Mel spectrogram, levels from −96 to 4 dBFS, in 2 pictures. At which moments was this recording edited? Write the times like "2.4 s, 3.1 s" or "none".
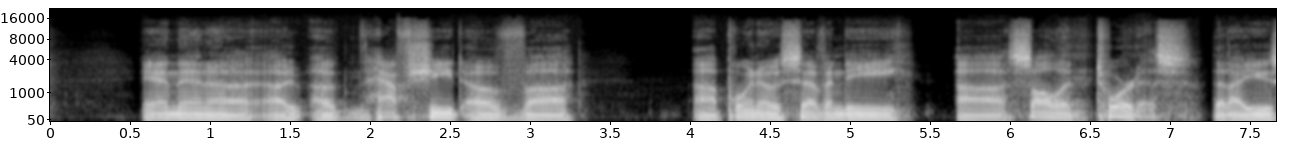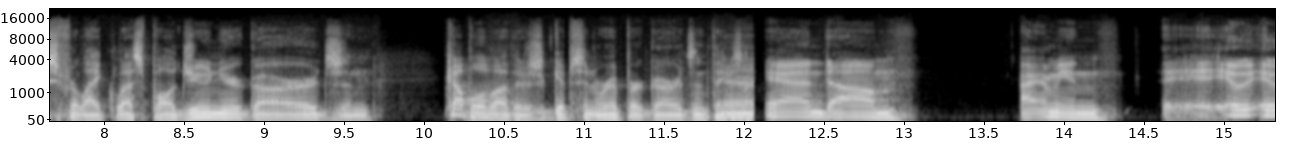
12.0 s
